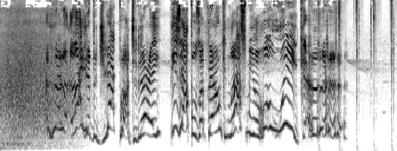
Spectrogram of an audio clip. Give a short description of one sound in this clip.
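A cartoon male voice speaks with animation in a high, wavering tone.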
